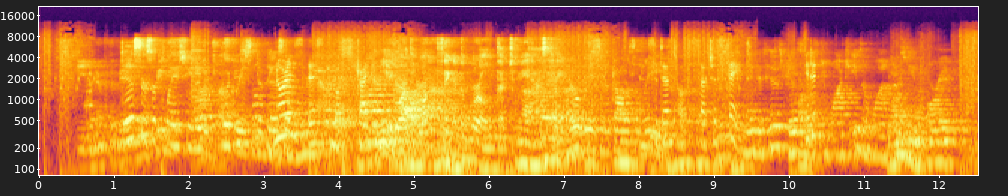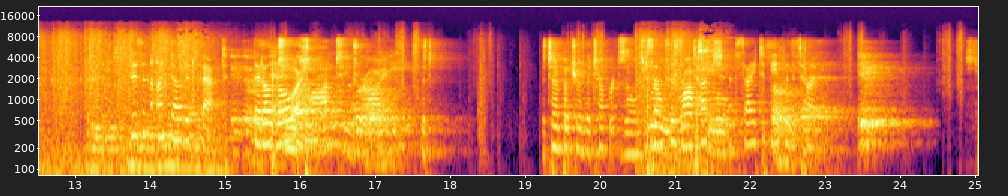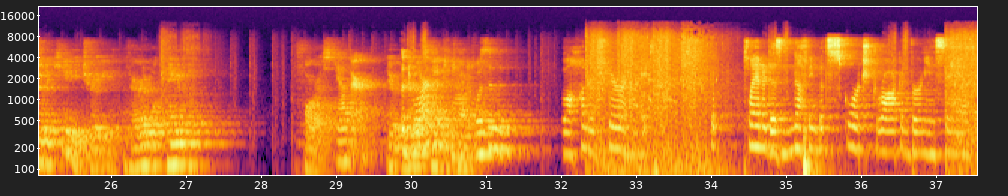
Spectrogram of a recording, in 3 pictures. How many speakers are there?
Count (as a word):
eight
